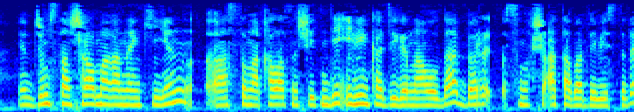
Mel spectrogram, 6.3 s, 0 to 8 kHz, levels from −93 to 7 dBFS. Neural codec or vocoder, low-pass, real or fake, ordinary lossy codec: codec, 16 kHz, 4 kbps, FreqCodec, larger model; 7.2 kHz; fake; MP3, 32 kbps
